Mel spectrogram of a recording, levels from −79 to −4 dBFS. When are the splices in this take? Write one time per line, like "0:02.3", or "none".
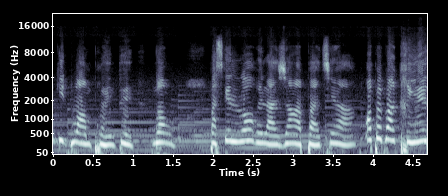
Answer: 0:03.8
